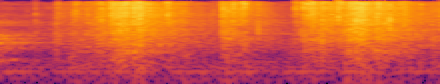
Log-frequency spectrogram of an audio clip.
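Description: Thin plastic crinkling as it is handled, in three short bursts.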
